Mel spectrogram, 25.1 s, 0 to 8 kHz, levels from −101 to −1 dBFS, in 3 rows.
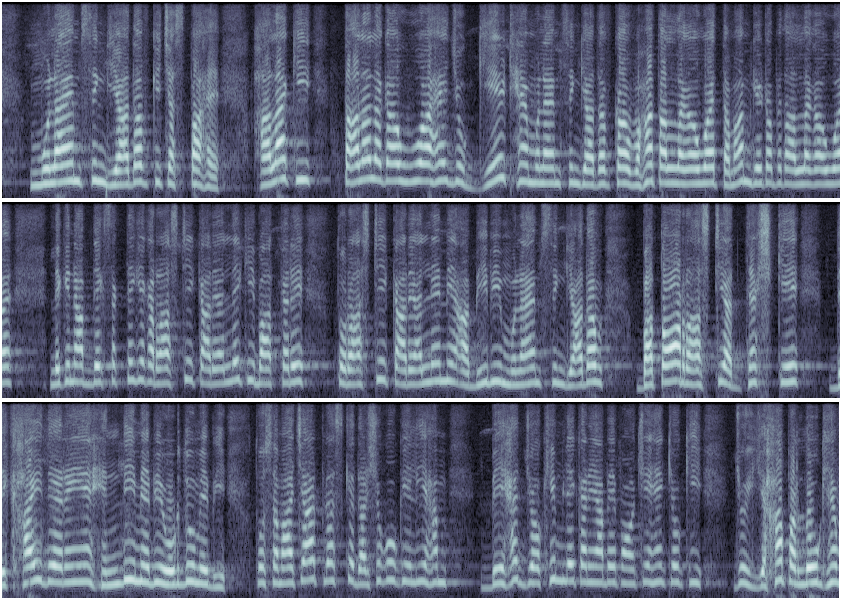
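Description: From 3.28 to 3.42 s, a 140 ms stretch of background is replaced by comfort noise: a steady, featureless hiss with the fine detail of the real background gone, sitting about 1 dB off the surrounding level. The likely cause is discontinuous transmission, where the sender paused audio during what its detector judged silence (the background here sits about 41 dB below the loud parts) and the receiver synthesised shaped noise to fill the gap. The audio passed through a call path with nothing above 8 kHz, which fits G.722 at 64 kbps.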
